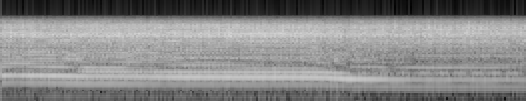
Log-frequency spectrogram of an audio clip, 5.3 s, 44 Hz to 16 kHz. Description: This is my 1572 with Kubota diesel having a heck of a time starting.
